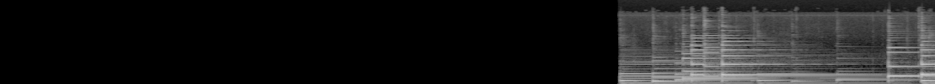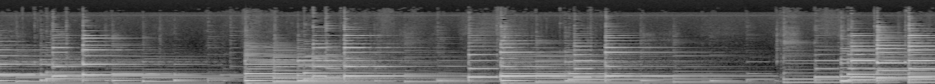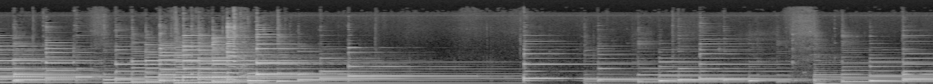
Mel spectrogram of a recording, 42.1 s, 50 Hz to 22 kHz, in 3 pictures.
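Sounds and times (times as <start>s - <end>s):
fingerpicked classical guitar: 9.3s - 42.0s.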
